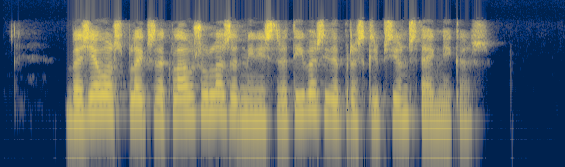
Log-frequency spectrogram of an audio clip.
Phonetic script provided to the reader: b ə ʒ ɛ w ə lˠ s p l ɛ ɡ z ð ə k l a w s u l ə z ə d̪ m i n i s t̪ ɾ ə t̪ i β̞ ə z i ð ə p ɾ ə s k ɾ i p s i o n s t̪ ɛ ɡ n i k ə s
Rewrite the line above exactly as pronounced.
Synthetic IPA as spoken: b ə ʒ ɛ w ə lˠ s p l ɛ ɡ z ð ə k l a w z u l ə z ə d̪ m i n i s t̪ ɾ ə t̪ i β̞ ə z i ð ə p ɾ ə s k ɾ i p s i o n s t̪ ɛ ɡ n i k ə s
